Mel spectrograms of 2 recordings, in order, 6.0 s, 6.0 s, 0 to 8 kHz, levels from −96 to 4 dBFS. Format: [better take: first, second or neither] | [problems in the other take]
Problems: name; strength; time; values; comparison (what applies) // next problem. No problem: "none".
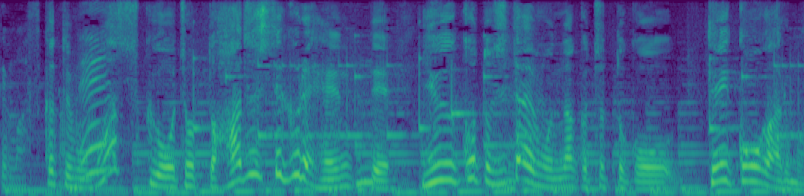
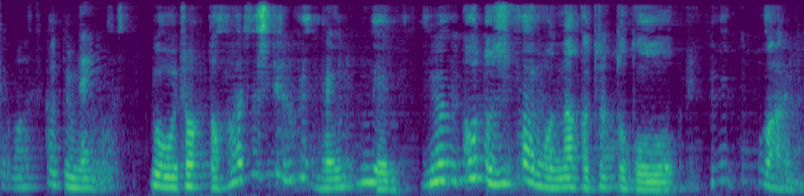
first | noise reduction (neural mask model DeepFilterNet 3)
